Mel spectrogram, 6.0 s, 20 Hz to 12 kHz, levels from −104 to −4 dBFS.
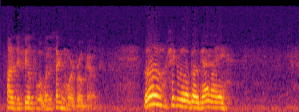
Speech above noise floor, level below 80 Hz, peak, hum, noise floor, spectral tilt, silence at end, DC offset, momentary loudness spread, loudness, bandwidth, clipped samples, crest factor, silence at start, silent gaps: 28 dB; -52 dBFS; -6 dBFS; none; -47 dBFS; -10 dB/octave; 1.35 s; under 0.1%; 18 LU; -20 LUFS; 4.3 kHz; under 0.1%; 16 dB; 0.15 s; none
